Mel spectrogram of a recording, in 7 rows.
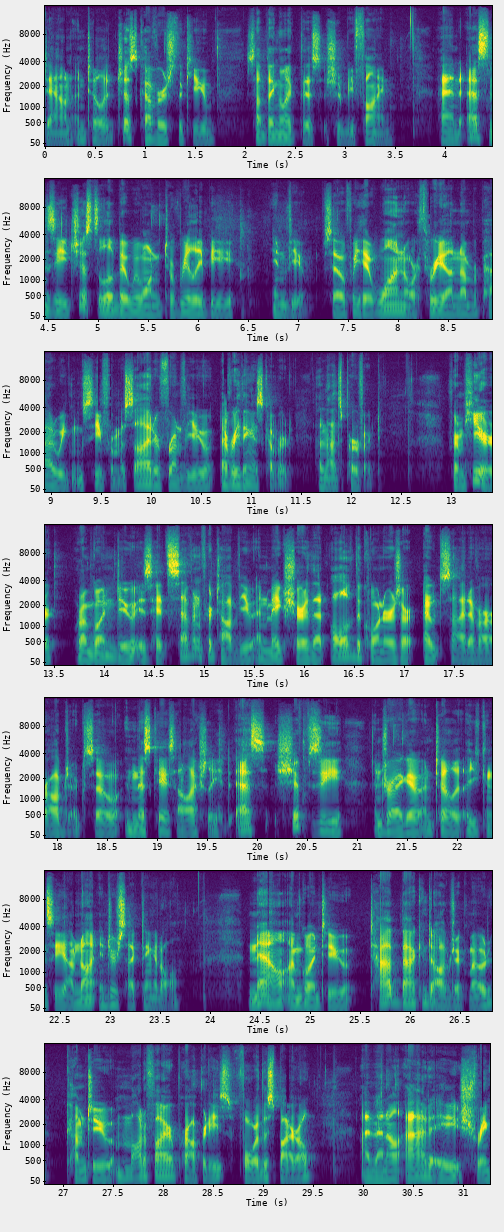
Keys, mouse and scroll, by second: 1.7 middle click, 4.1 s, 6.4 KP_1, 11.7 middle click, 13.4 middle click, 14.6 KP_7, 19.6 s, 24.5 middle click, 25.7 Tab, 28.2 click, 30.1 click.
